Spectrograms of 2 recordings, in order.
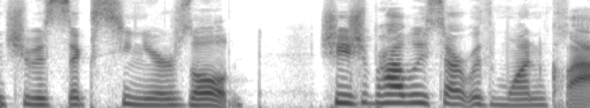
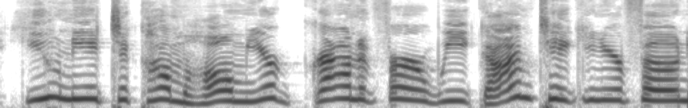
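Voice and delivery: mock scolding mom; 9 semitones higher, 4 dB louder than usual. Voicing Mackenzie scolding her son.

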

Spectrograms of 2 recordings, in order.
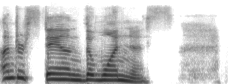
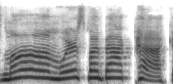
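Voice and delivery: higher-pitched mock yell for Mom; son yelling, retold; 6 semitones higher, slower than usual. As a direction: imitate a kid calling out impatiently. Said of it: "yells at me and says".

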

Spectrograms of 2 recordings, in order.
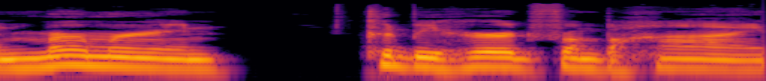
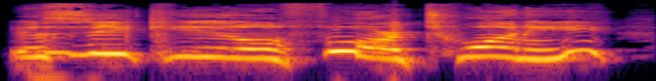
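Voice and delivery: much higher, loud yell; shouted protest chant; crowd shout; 11 semitones higher, 6 dB louder, slower than usual. A narrator's reading. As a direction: scream it like a protester. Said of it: "cries of".

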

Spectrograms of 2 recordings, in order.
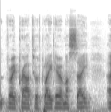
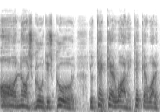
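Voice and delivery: Argentinian prop; 3 semitones higher than usual. Retold or imitated. Argentinian prop taking pity on hungover teammate, imitated accent. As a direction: reassure in broken English, imitated Argentinian accent. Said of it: "the Argentinian prop".

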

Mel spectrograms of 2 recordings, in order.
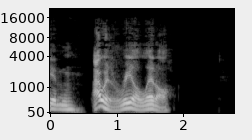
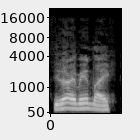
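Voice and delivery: ordinary talk

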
